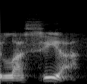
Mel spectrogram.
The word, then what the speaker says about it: CIA: Around here, they say La CIA instead of CIA, huh? Nothing strange about it. That's how it's pronounced when you read it in Spanish.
